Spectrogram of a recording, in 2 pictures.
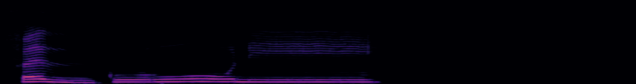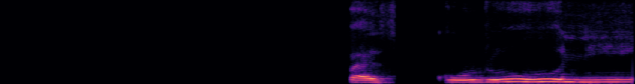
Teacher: Zal keluarkan dekat tengah gigi dan jangan bunyi z tu.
